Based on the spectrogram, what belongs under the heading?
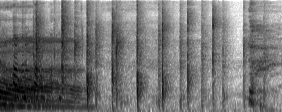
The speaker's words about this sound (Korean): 아 또 박수를 쳐야 되는 거 아닌가요? 박수.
